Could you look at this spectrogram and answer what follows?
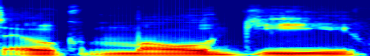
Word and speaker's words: Okmulgee: And I'd recommend being aware out ahead of time for Okmulgee I think it's Okmulgee with the hard G there. The G is a hard sound.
